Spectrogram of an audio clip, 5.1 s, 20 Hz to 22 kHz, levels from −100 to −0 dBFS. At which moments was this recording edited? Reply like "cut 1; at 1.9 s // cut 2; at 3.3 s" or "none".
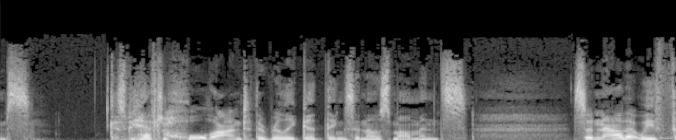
none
